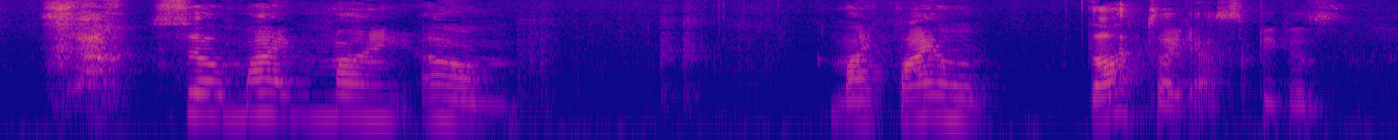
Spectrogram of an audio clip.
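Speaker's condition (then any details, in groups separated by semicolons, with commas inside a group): Cerebral palsy; heavily altered breathing patterns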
